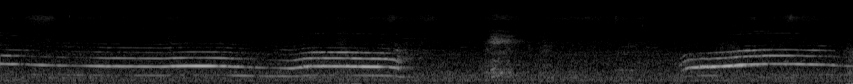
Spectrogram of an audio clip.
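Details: Domestic cat answering other cats' sounds with low, drawn-out yowls, two long harmonic calls separated by a quiet gap with a brief click, then a third call starting with an upward slide.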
